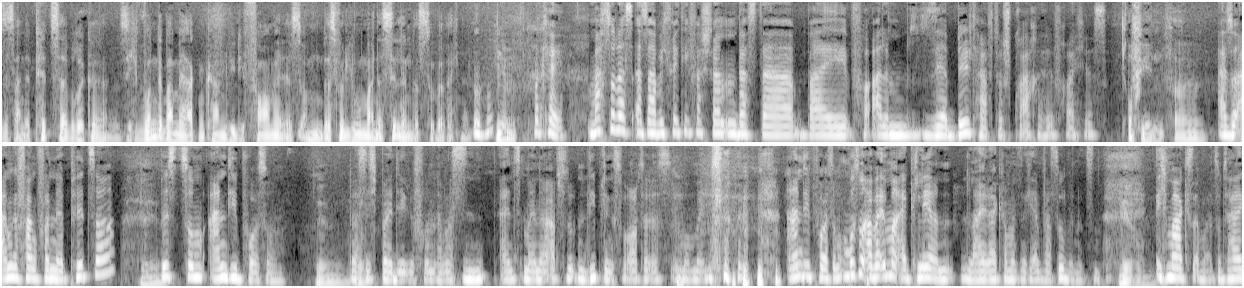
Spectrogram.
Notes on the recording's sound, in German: Draußen im schönen Garten irgendwo in Brandenburg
